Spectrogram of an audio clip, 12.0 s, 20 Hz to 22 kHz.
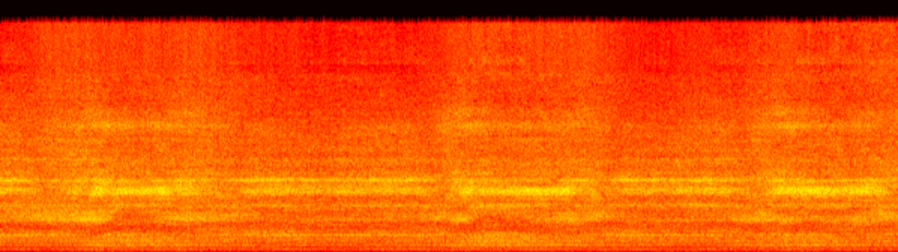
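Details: Hoover Elite 600 upright vacuum rebuilt with a new 7 amp motor and a retrofit 20-blade fan from 12 amp models: smooth, steady whir with no grinding or rattling; runs smooth, fairly quiet, almost like the original 6 amp; healthy.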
